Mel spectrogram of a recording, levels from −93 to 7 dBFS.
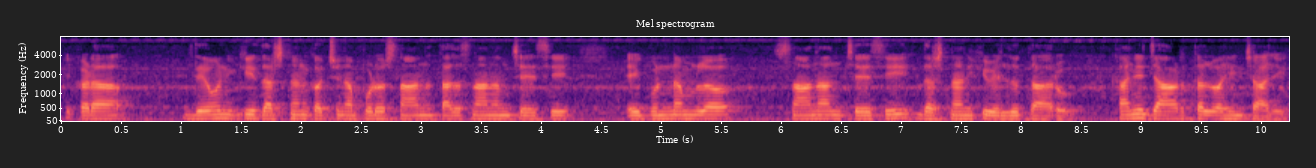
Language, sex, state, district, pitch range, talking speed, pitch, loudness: Telugu, male, Telangana, Karimnagar, 120-130 Hz, 95 wpm, 125 Hz, -20 LUFS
